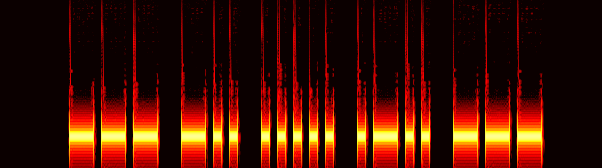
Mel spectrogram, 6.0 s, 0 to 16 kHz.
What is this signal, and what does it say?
Morse code, heard as a keyed tone, about 15 wpm, 700 Hz. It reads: OD5LO
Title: DXCC-100 Call Signs - 5 Characters - Repeated 3x - 15wpm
